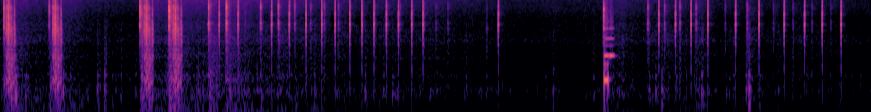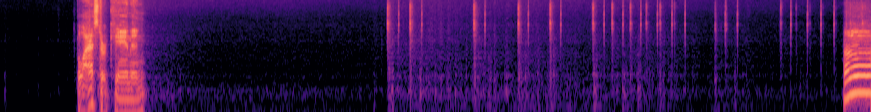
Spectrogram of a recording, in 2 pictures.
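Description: Soft menu clicks tick rapidly as a list scrolls.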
